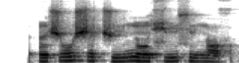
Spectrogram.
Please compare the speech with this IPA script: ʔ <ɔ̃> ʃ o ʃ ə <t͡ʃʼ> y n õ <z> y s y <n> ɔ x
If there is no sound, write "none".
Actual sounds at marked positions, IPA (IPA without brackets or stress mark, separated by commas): ə̃, t͡ʃ, ɕ, n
